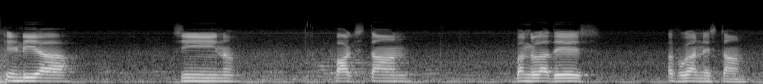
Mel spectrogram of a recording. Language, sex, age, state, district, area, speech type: Punjabi, male, 18-30, Punjab, Mansa, urban, spontaneous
